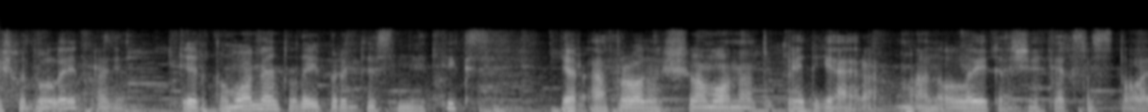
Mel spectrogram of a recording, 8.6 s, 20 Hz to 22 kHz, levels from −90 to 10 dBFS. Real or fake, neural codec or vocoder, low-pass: fake; codec, 44.1 kHz, 2.6 kbps, SNAC; 7.2 kHz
